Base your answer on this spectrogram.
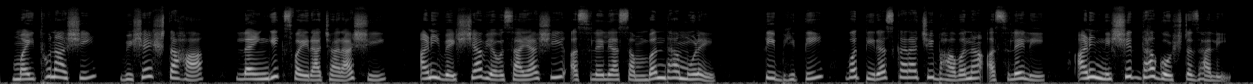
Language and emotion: Marathi, neutral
